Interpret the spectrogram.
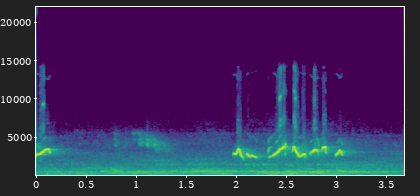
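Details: A Javan grey-throated white-eye gives a lively burst of high, twisting chirps in quick succession, preceded by one lone note, over a steady low background hum.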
